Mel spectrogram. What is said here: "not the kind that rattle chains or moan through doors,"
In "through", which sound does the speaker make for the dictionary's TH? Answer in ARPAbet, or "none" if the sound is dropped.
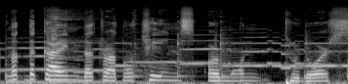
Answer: T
